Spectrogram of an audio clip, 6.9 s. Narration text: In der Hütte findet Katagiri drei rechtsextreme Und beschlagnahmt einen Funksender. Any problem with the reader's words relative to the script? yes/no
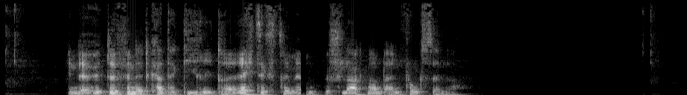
no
